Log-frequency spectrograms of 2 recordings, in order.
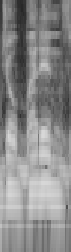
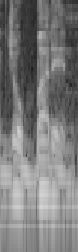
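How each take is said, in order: First: The name ends with an added s sound. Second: The name ends without any s sound. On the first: The speaker calls it wrong. "I used to say Joe Buttons with the S" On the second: The speaker calls it right. "I'm gonna say it right today"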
